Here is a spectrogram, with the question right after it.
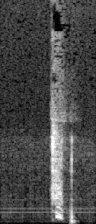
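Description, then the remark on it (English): A single close, sharp sneeze bursts out suddenly, a quick intake followed by an explosive release, with near silence before and after. “God bless you.”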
